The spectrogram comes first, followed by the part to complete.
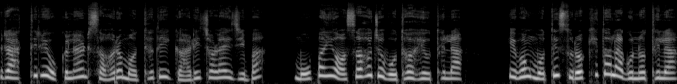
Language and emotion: Odia, fearful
